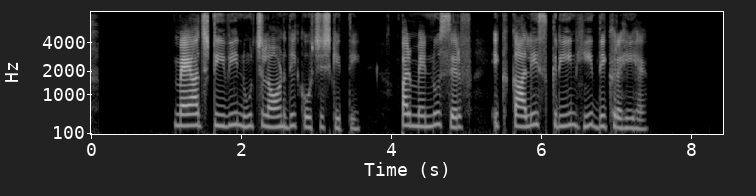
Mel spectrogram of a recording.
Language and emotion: Punjabi, sad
